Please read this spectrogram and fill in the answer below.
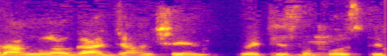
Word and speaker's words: Anloga: You're either saying Angola, Anloga, or all Yeah.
